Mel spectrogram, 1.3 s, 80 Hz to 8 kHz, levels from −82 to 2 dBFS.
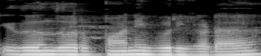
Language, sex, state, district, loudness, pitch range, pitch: Tamil, male, Tamil Nadu, Kanyakumari, -12 LUFS, 135-140 Hz, 135 Hz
